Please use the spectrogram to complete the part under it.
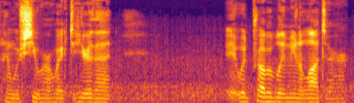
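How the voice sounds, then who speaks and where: A man acting a blunt but earnest, headstrong teenage boy in a naturalistic audio drama, speaking informally and a little haltingly. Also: mid-range voice, flat delivery, natural voice. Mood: subdued, confiding. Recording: clear vehicle-like background noise.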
